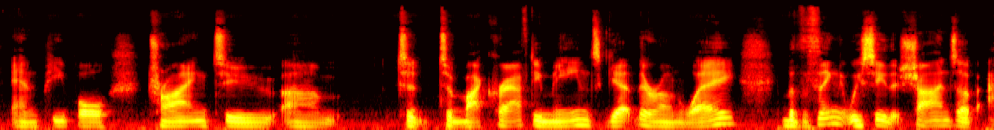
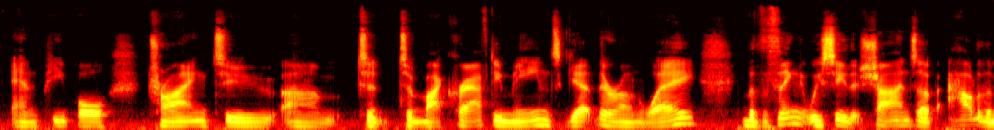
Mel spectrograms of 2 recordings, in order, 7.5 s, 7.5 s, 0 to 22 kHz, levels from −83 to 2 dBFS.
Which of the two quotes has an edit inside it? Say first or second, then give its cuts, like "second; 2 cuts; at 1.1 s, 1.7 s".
second; 1 cut; at 2.6 s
